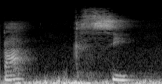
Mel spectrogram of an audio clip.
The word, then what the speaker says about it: táxi: Porque o X, ele tem um som de KS, como tá aqui, ó. Táxi.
